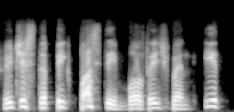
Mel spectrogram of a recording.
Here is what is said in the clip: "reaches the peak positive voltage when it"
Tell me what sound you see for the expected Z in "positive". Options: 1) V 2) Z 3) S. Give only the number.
3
